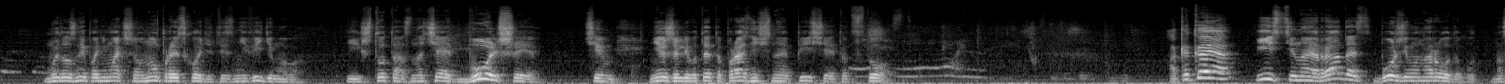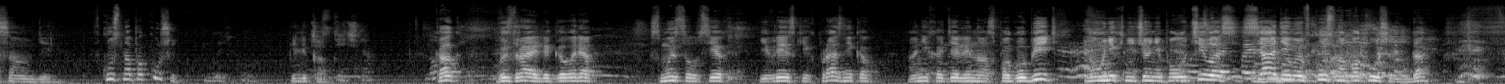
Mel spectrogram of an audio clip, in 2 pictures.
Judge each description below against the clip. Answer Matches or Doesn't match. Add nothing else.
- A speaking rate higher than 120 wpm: Doesn't match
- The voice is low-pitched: Doesn't match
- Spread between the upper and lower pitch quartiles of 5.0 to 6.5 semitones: Matches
